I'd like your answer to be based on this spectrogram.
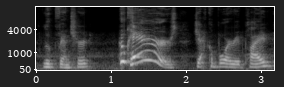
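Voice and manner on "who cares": high, loud scoff; careless shout. Acted. Jackal Boy brushing off Luke's worry with a shout.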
